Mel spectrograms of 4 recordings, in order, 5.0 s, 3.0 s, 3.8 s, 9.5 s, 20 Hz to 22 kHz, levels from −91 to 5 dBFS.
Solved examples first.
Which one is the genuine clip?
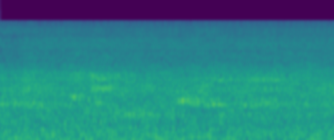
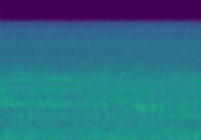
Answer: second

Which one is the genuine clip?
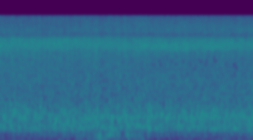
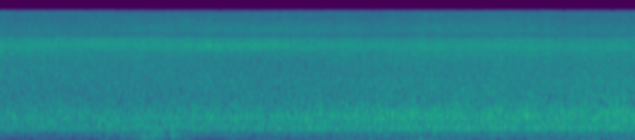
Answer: first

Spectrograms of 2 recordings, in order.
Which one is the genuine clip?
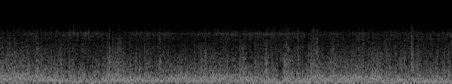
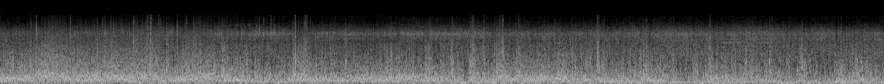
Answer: second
